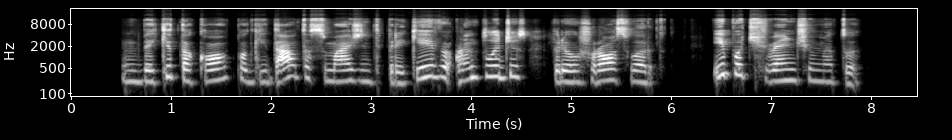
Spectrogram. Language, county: Lithuanian, Vilnius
